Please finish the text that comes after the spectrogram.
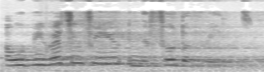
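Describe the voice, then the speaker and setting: Distant and drenched in echo, a gentle ghost child in a video game. The high voice is calm and consoling, with music behind it. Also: female voice, normal speed. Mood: tender, calm. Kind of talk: dramatic video game cutscene acting.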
